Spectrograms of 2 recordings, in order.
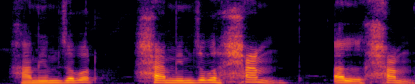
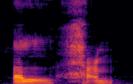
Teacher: হাটি হলকের মাঝখান থেকে আলহাম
